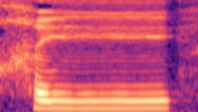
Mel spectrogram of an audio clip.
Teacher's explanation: अब ये खौ मोटा है, ज़ेर के साथ भी मोटा ही होगा, लेकिन जितना मोटे हरूफ ज़बर के साथ मोटे पड़े जाते हैं, ज़ेर के साथ उतने मोटे नहीं होते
